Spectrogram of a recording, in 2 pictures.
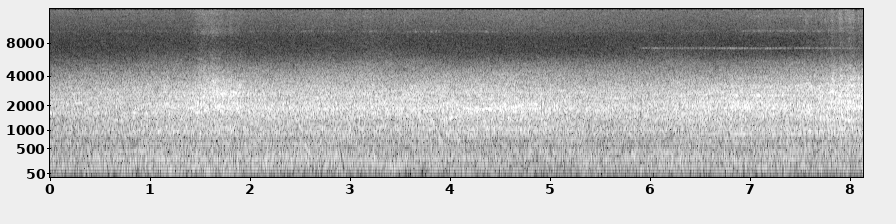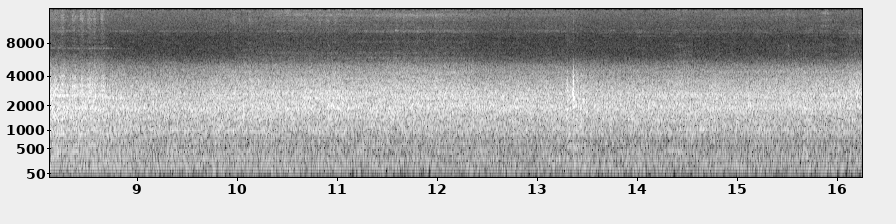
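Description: Finnish Sm2 electric commuter train moving slowly along a station platform: a steady rumble of the running gear and traction equipment, a little louder in the first half.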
